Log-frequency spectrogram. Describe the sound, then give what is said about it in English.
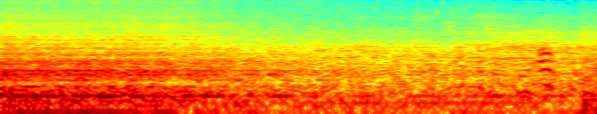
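A helicopter drones loudly and steadily, its low rotor chop pulsing in a fast rhythm beneath a broad wash of engine noise, with no voices. “A helicopter.”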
